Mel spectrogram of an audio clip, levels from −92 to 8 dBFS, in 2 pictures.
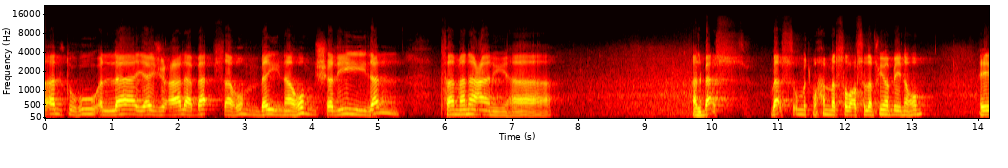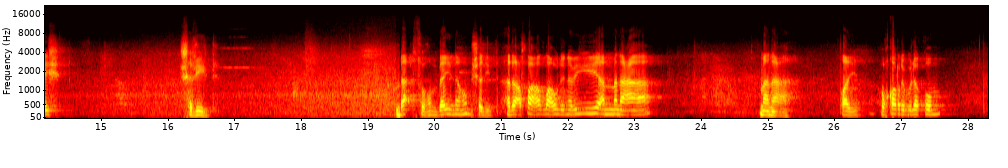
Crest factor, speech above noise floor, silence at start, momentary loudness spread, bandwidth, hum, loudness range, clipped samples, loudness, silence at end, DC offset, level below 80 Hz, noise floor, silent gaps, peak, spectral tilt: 20 dB; 31 dB; 0 s; 22 LU; 8.6 kHz; none; 7 LU; under 0.1%; -21 LUFS; 0.65 s; under 0.1%; -62 dBFS; -52 dBFS; none; -4 dBFS; -6.5 dB/octave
